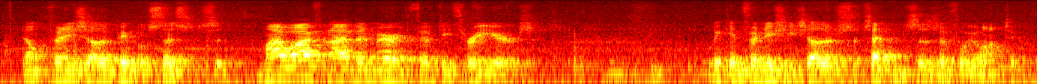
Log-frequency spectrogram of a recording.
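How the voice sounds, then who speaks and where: A man talks at a very fast pace in a medium pitch with ordinary pitch variation, yet leaves long, frequent pauses. Audible room echo and noticeable background noise surround him. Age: 70s. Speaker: college business instructor and Vietnam veteran. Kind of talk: classroom lecture. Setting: classroom with students. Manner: conversational, informal.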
